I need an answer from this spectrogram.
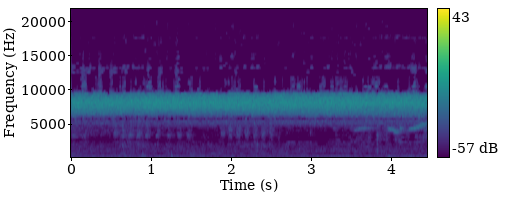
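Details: Continuous shrill cicada buzz holding one high pitch without pause, with a few soft thumps and a faint sweeping chirp near the end over a low background rumble.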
